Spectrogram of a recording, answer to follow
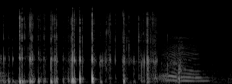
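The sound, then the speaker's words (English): A fortune cookie from a Chinese restaurant cracks open with a quick run of crisp, dry crunches and snaps in irregular bursts, followed by a brief voice at the end. “If you're watching, it's just a fortune cookie from a Chinese restaurant.”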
